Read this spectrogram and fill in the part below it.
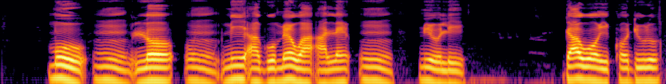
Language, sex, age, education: Yoruba, male, 15-29, tertiary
